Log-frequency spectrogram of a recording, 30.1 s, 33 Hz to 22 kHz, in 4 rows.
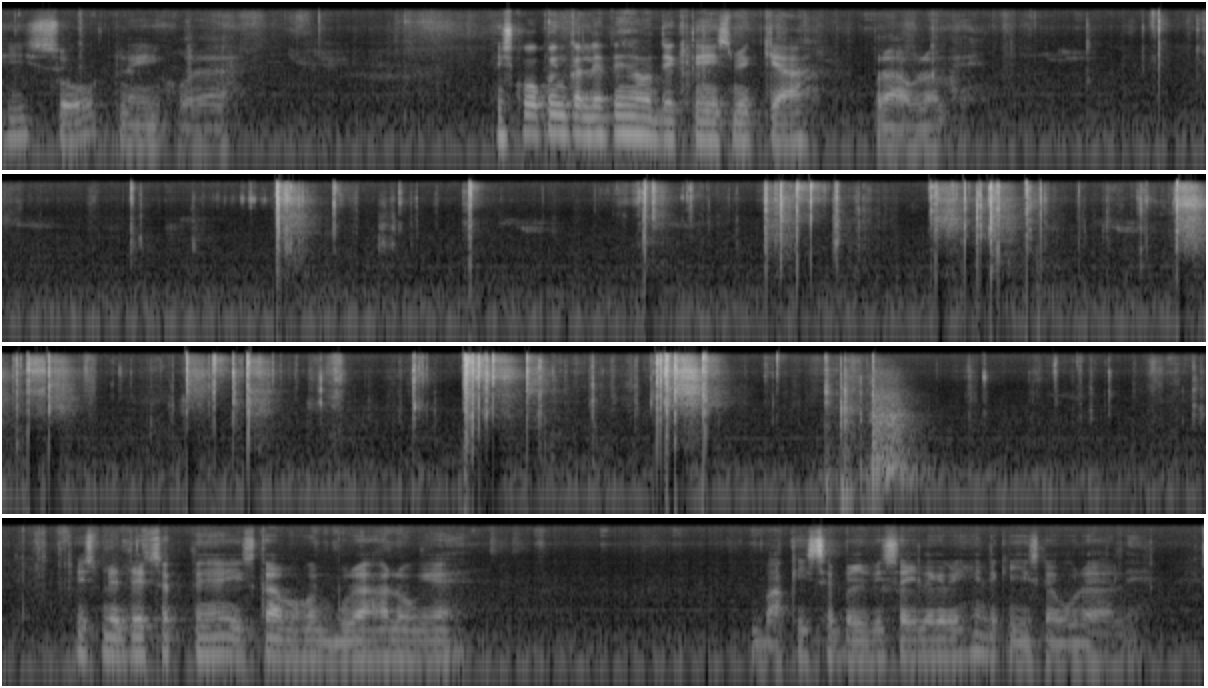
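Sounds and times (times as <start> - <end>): plastic casing cracking and snapping: 6.7 - 10.6, 11.4 - 23.0.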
